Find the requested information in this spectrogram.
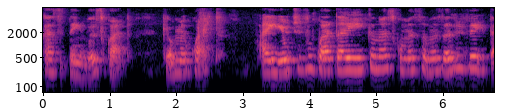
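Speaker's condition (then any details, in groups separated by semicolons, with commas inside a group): Spastic diplegic cerebral palsy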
